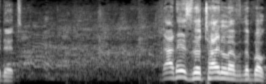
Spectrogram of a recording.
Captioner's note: attendees laughing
